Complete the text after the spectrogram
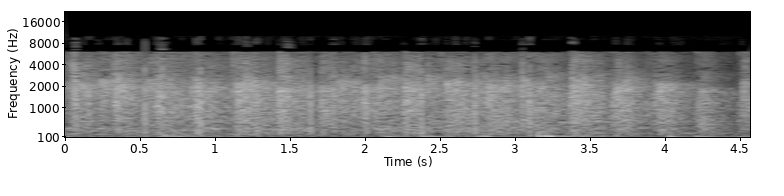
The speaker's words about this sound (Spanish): Bueno, tenemos aquí un aplauso.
